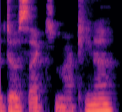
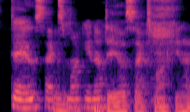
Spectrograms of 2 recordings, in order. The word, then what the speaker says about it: deus ex machina: a lot of the tension with how to pronounce it the DOS ex machina deus ex machina yeah where like for example when they're in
